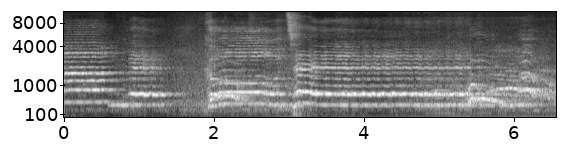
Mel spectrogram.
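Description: Singing voices holding long sustained notes, with short swooping slides between phrases; a sharp click cuts in about three seconds in.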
